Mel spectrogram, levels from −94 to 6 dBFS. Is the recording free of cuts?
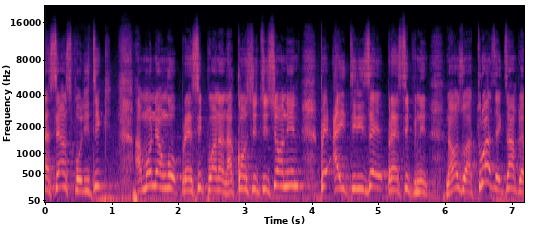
yes; 0 cuts

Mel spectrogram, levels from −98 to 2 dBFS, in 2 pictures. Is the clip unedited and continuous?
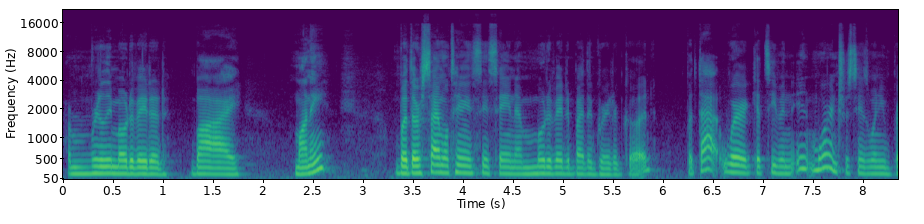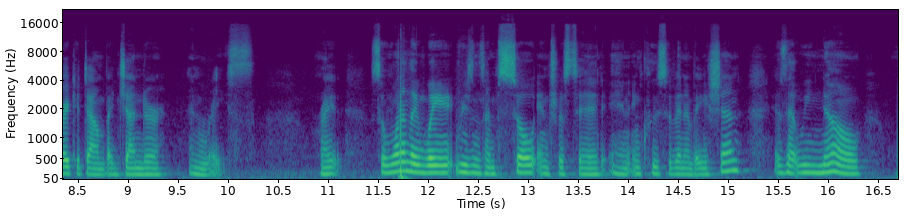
yes; 0 cuts

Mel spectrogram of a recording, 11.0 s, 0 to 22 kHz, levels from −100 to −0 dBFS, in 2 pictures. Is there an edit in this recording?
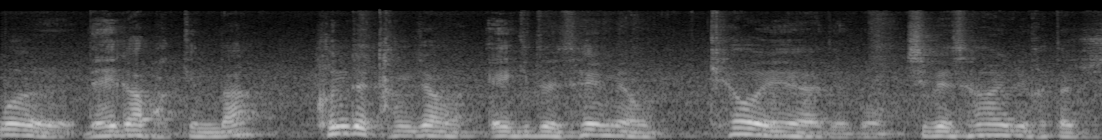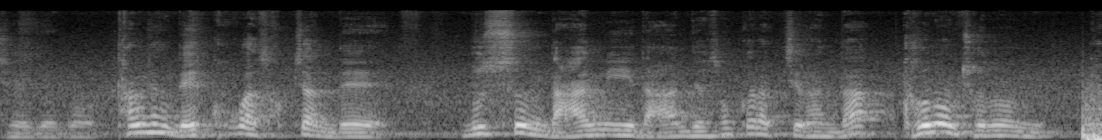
no; 0 cuts

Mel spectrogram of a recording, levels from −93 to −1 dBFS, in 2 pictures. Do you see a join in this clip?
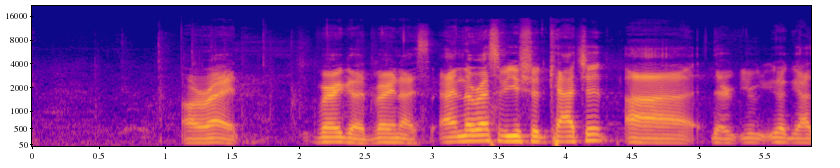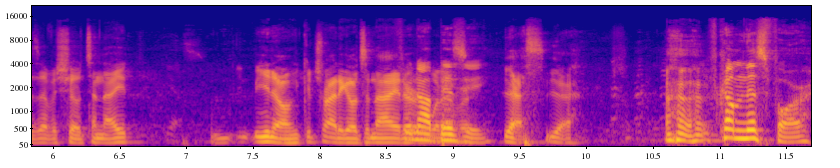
yes; 1 cut; at 6.0 s

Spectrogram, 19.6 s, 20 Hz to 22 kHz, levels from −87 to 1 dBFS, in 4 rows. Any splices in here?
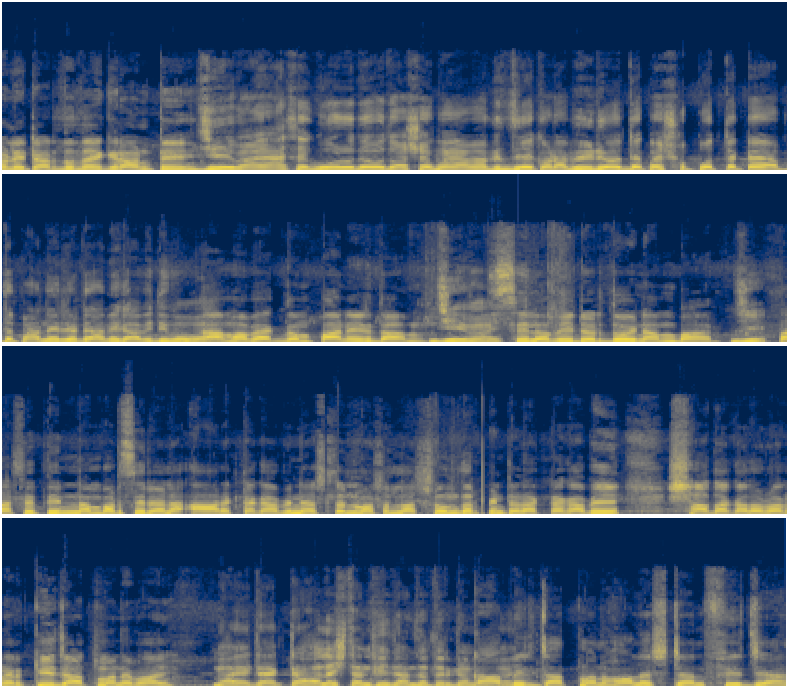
no; 0 cuts

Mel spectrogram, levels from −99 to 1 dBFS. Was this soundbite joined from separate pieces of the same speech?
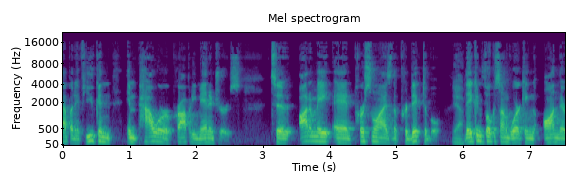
no; 0 cuts

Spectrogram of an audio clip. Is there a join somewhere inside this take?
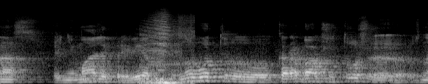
yes; 1 cut; at 1.7 s

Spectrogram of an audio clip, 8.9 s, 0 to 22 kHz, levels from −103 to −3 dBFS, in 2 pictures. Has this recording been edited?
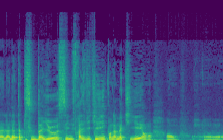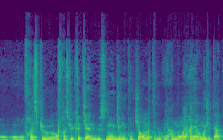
no; 0 cuts

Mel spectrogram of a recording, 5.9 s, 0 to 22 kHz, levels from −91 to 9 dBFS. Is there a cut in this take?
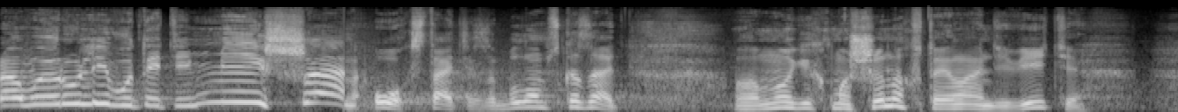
yes; 1 cut; at 1.7 s

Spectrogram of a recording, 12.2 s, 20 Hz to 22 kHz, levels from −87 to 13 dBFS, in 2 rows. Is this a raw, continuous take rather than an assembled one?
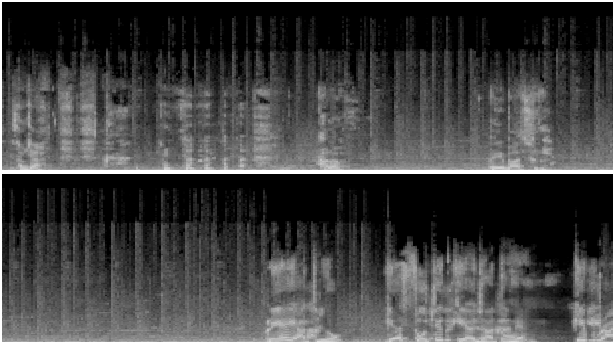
no; 2 cuts; at 2.6 s, 6.4 s

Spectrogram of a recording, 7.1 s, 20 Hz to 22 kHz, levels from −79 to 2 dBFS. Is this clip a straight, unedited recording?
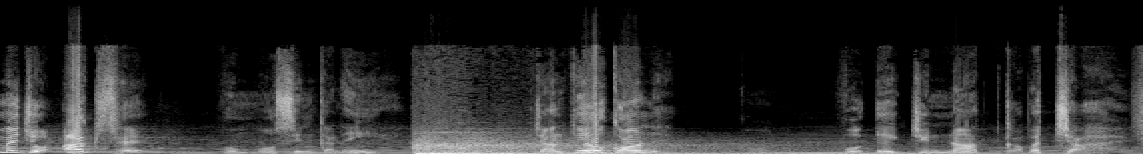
yes; 0 cuts

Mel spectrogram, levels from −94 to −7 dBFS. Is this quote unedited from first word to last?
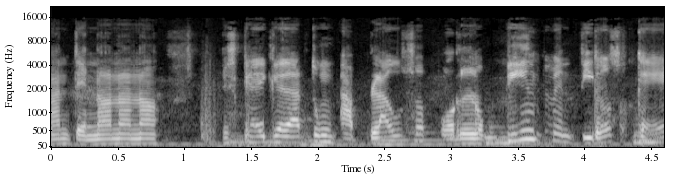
no; 2 cuts; at 2.2 s, 3.4 s

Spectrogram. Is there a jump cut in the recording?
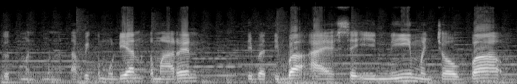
no; 0 cuts

